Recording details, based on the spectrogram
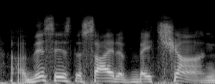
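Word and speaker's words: Beit She'an: is the site of Beit Shean that's the Hebrew pronunciation we sometimes call it Beth Sheehan it's also the site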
